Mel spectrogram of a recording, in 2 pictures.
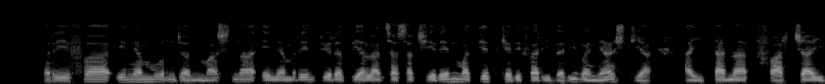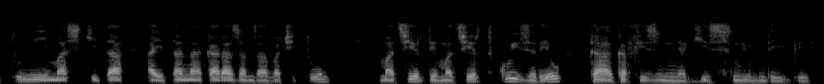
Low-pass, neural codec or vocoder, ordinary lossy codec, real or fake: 7.2 kHz; none; Opus, 32 kbps; real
